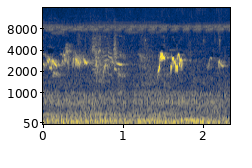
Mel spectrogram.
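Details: Red-whiskered bulbul decoy calling during a trapping session on 17 August 2020. Quick, bright, warbled chirps come early, and a louder cluster of sharp notes falls near the middle, over constant low-pitched outdoor noise.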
